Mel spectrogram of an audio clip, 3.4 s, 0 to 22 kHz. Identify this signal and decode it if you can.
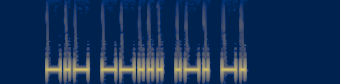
Morse code, heard as a keyed tone, about 30 wpm, 700 Hz. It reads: K7RN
